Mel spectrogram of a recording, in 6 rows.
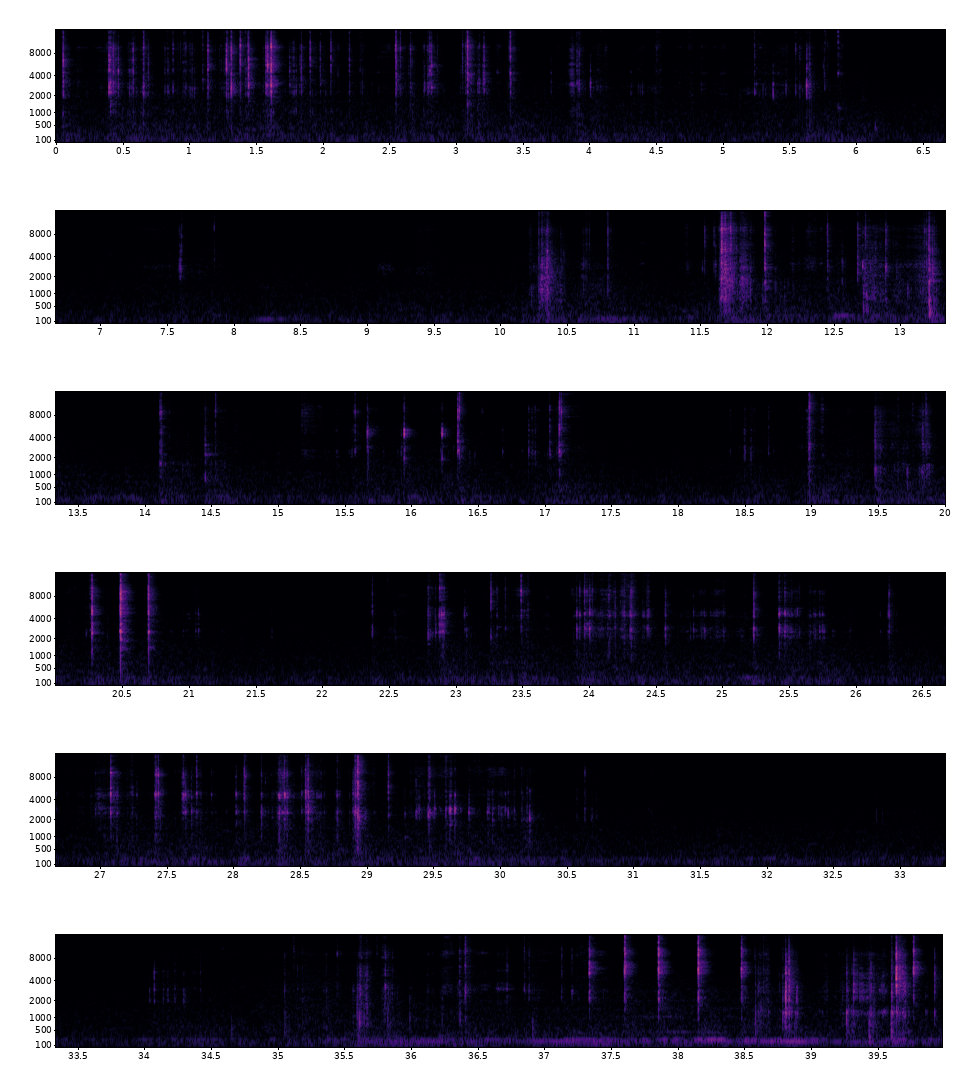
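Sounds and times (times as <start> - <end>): crisp clicks and crackles: 0.0 - 6.0, 10.2 - 13.4, 14.1 - 17.4, 22.4 - 30.8, 34.0 - 39.9.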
